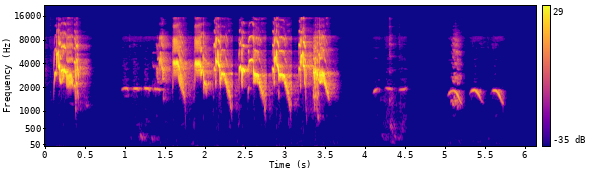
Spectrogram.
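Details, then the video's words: Vocal Nias hill myna, meant to prompt lazy birds into singing: a harsh note and flat whistle, then a fast chattering series of loud descending squawks, a few clicks, and three short slurred whistles. "jalak nias gacor!! buat terapi jalak nias bahan atau yg malas bunyi agar gacor kembali"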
